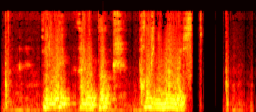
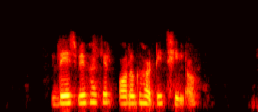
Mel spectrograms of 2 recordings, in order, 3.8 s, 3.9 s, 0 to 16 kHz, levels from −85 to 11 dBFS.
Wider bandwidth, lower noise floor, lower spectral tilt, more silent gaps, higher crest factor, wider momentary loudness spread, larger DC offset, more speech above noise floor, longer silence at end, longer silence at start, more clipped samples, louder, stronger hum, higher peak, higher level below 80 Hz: first, 11.5 kHz vs 5.8 kHz; second, -30 dBFS vs -84 dBFS; second, -4.5 dB/octave vs -7.5 dB/octave; first, 2.93-2.97 s, 3.14-3.34 s vs none; second, 12 dB vs 18 dB; first, 18 LU vs 12 LU; neither; second, 20 dB vs 65 dB; second, 0.3 s vs 0.95 s; second, 0.05 s vs 0.8 s; neither; first, -11 LUFS vs -19 LUFS; neither; about the same, 0 dBFS vs -2 dBFS; first, -32 dBFS vs -64 dBFS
